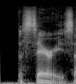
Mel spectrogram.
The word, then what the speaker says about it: Viserys: Viserys, that's how you say it.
